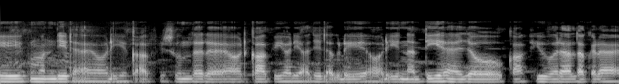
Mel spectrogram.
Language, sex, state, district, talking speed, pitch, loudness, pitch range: Hindi, male, Bihar, West Champaran, 240 wpm, 130 Hz, -18 LUFS, 125-130 Hz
